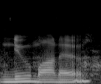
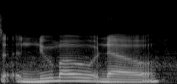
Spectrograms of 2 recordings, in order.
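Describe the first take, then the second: First: The word is split as new, then mono. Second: The word is split as pneumo, then no. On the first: The speaker calls it right. "instead of new mono" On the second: The speaker calls it wrong. "Pneumono as pneumo no"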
